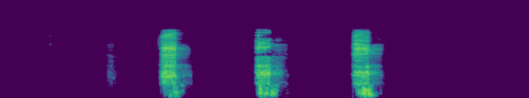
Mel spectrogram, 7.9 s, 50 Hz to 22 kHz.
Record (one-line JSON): {"exhalation_length": "7.9 s", "exhalation_amplitude": 30941, "exhalation_signal_mean_std_ratio": 0.26, "survey_phase": "alpha (2021-03-01 to 2021-08-12)", "age": "45-64", "gender": "Male", "wearing_mask": "No", "symptom_headache": true, "symptom_onset": "2 days", "smoker_status": "Ex-smoker", "respiratory_condition_asthma": false, "respiratory_condition_other": false, "recruitment_source": "Test and Trace", "submission_delay": "2 days", "covid_test_result": "Positive", "covid_test_method": "RT-qPCR", "covid_ct_value": 14.0, "covid_ct_gene": "ORF1ab gene", "covid_ct_mean": 14.4, "covid_viral_load": "19000000 copies/ml", "covid_viral_load_category": "High viral load (>1M copies/ml)"}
